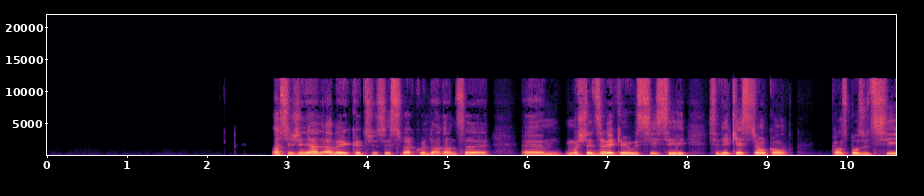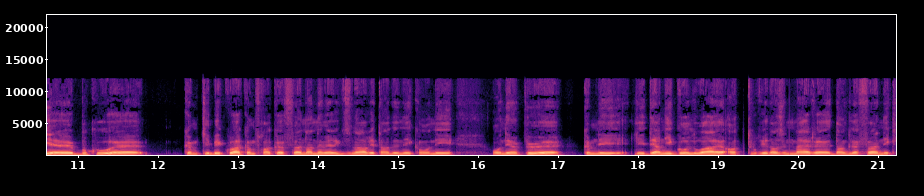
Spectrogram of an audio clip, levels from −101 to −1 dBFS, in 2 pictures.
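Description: Short, hard-edged dropouts cut into the speech at 7.86 s, 11.87 s and 19.88 s, each a brief hole of silence lasting about 10, 6.5 and 6 ms respectively. This is a gap between stream segments: their spacing falls on 4-second boundaries, where the timestamps of consecutive segments leave a sliver of time uncovered and the player fills it with silence. No audio is lost; the sound is only pushed later.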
